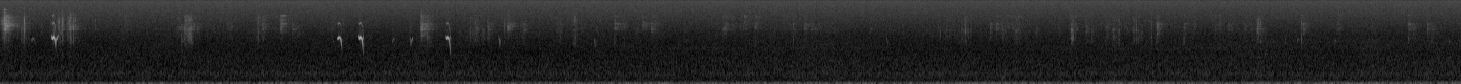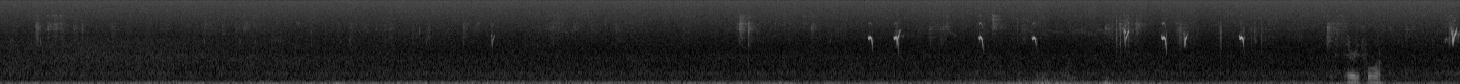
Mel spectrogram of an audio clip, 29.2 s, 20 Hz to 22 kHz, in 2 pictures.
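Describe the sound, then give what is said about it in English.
Short, high-pitched calls from bird 305, getting excited at test call 534, sound sporadically and then more often toward the end, faint over a steady low rumble of background noise. “And bird 305 there is getting excited. 534 calls.”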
